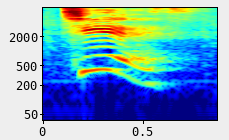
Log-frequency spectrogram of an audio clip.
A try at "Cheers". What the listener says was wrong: Cheers. Cheers. Not beers. Cheers.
